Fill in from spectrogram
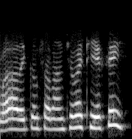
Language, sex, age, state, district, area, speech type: Kashmiri, female, 30-45, Jammu and Kashmir, Kulgam, rural, conversation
